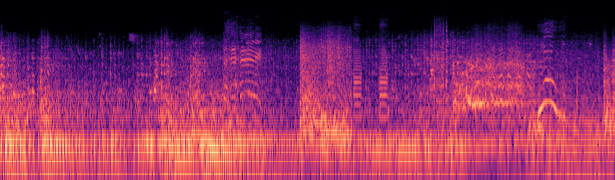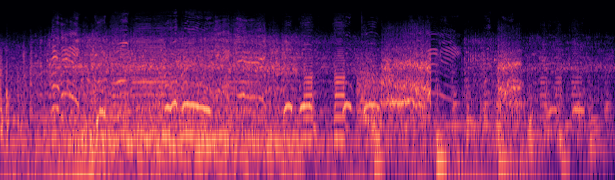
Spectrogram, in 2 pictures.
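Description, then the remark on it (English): Toad's old motor car rumbles along loudly for the whole stretch, engine roaring with screeching skids and squeals, voices mixed in under the racket. “You you you want to drive that motor car too, even though it's also portrayed as kind of an unhealthy obsession that could bring Toad Hall down.”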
